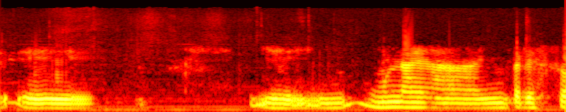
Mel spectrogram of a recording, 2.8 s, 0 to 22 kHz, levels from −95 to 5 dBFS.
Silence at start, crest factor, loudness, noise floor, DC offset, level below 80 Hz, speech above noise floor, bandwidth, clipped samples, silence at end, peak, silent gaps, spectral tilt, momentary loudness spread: 0 s; 12 dB; -15 LUFS; -42 dBFS; under 0.1%; -56 dBFS; 28 dB; 13 kHz; under 0.1%; 0 s; -4 dBFS; none; -7.5 dB/octave; 7 LU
